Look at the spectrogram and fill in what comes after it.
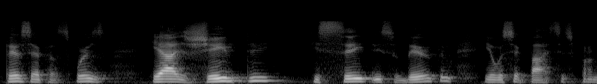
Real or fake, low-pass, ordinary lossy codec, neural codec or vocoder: fake; none; none; codec, 16 kHz, 0.5 kbps, FunCodec, trained on LibriTTS, 25 frames a second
